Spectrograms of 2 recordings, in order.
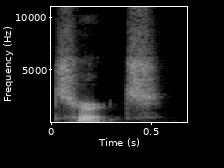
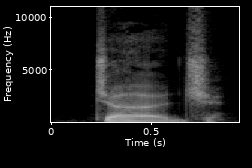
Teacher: folds are open and silent when we make that sound but if we constrict those vocal folds and make them vibrate the sound switches from CH to J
